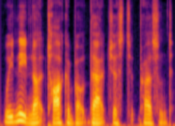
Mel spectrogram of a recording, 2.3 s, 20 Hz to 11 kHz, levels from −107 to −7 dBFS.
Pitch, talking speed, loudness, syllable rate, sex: 120 Hz, 230 wpm, -20 LUFS, 4.9 syllables/s, male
